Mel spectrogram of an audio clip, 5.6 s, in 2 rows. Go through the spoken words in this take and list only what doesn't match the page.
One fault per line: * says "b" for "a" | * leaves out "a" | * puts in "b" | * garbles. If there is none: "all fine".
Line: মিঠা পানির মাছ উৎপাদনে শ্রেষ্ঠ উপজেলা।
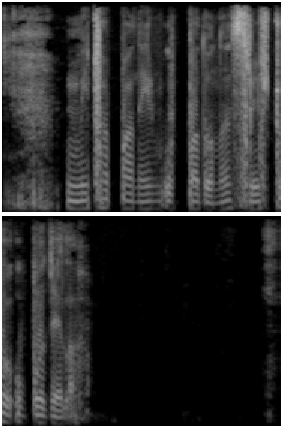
* leaves out "মাছ"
